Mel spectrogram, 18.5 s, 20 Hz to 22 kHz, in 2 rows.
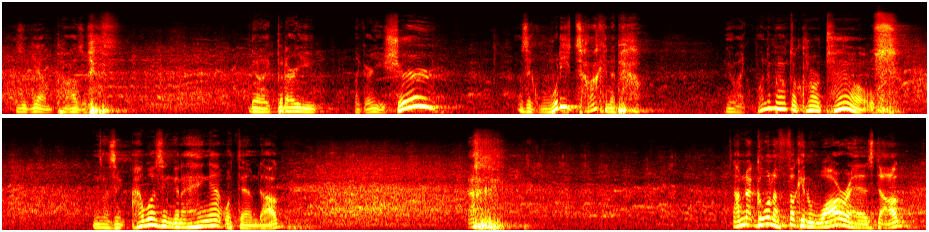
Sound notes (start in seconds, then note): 0.0 audience laughing; 8.7 audience laughing; 12.2 chuckling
